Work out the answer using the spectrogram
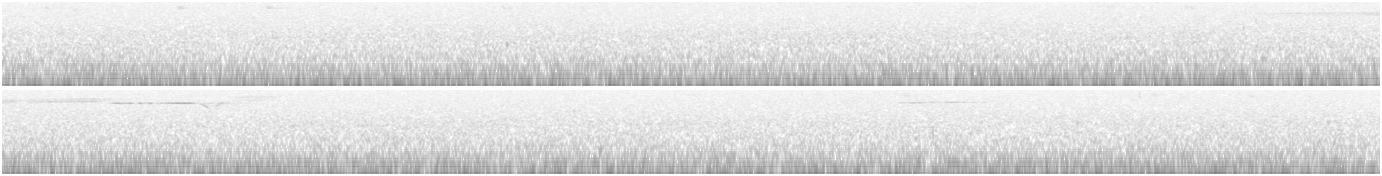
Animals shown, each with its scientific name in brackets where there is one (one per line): Black-throated Green Warbler (Setophaga virens)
